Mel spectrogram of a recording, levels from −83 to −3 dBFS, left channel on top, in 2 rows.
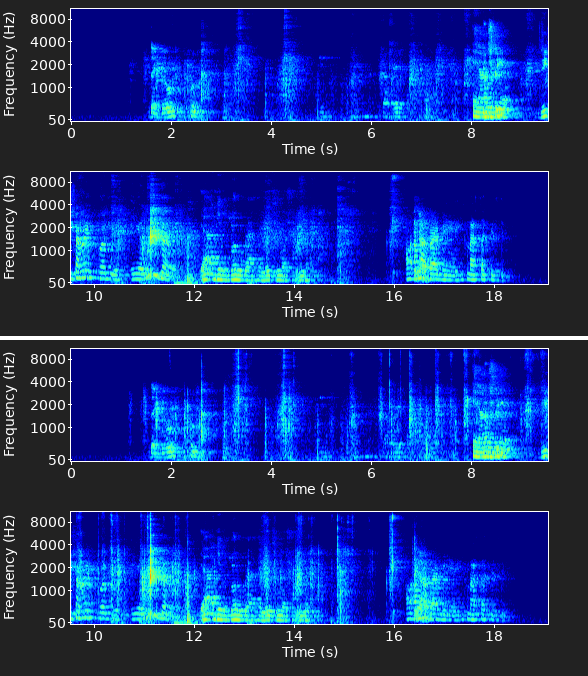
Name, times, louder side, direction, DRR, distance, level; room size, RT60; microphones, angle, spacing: Scissors, 1.2-2.7 3.0-16.7, right 5 dB, 85° right, 0.5 m, -47 dB
voice 1, 1.5-2.1 2.4-2.5 5.0-5.1 5.6-6.6 16.4-16.7, left 1 dB, 40° left, -2 dB, 1.1 m, -48 dB
voice 2, 7.4-7.8 8.0-8.7 12.1-14.3, equal, 5° right, -1 dB, 0.4 m, -42 dB
voice 3, 8.2-8.7 9.3-11.7 16.2-18.2, left 3 dB, 70° left, 3 dB, 0.5 m, -44 dB
8.7 x 3.0 x 3.6 m, 1.3 s
head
